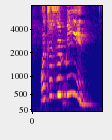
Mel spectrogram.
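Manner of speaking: put-on shy girl greeting a boy she likes.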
